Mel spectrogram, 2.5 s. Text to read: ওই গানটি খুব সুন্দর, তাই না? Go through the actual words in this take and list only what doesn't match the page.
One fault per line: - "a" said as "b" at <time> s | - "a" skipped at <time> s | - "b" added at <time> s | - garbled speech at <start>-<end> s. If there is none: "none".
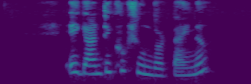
- "ওই" said as "এই" at 0.7 s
